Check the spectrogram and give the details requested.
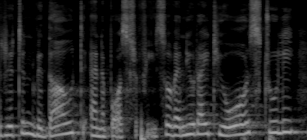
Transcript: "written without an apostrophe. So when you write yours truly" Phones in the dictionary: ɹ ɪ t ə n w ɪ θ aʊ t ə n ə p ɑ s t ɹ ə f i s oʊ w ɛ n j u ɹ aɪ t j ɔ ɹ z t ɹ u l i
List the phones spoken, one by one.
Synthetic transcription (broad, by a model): ɹ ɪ t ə n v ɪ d aʊ t ə n ə p ɑ s t ɹ ə f i s oʊ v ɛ n j u ɹ aɪ t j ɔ ɹ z t ɹ u l i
